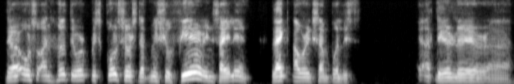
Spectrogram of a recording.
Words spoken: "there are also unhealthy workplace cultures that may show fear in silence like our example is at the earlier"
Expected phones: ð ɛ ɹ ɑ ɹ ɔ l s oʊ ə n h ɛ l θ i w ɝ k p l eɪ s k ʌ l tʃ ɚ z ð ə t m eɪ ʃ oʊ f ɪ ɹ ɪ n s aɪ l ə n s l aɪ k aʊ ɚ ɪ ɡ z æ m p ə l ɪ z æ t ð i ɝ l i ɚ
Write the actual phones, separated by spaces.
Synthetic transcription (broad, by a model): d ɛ ɹ ɑ ɹ ɔ l s oʊ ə n h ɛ l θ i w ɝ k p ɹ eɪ s k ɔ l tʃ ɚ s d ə t m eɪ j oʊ f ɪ ɹ ɪ n s aɪ l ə n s l aɪ k aʊ ɚ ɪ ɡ s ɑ m p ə l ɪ s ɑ t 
